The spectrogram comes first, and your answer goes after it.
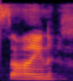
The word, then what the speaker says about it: sin: math problems as siin we don't pronounce it sin we're still pronouncing it as sign but we're always going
